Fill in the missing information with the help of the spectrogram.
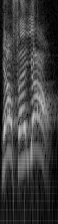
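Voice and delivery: high, punchy pulpit call; rallying call. Real, not acted. Preacher to Southern congregation, rallying them to say it.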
